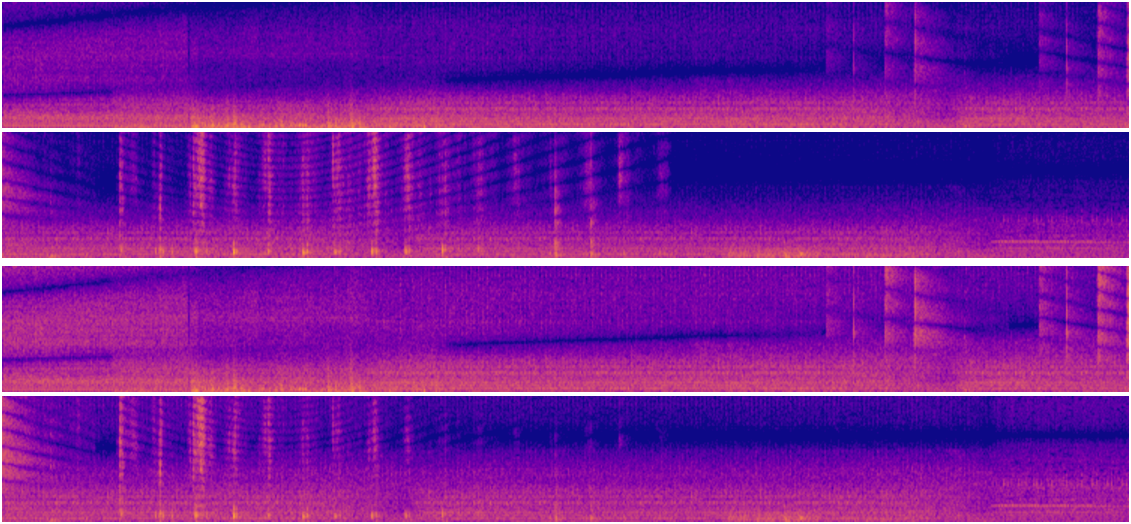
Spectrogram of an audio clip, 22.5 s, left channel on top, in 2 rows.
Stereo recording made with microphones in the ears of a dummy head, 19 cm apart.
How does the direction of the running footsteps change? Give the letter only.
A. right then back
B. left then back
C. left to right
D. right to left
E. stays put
D.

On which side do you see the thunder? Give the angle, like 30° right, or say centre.
70° right.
